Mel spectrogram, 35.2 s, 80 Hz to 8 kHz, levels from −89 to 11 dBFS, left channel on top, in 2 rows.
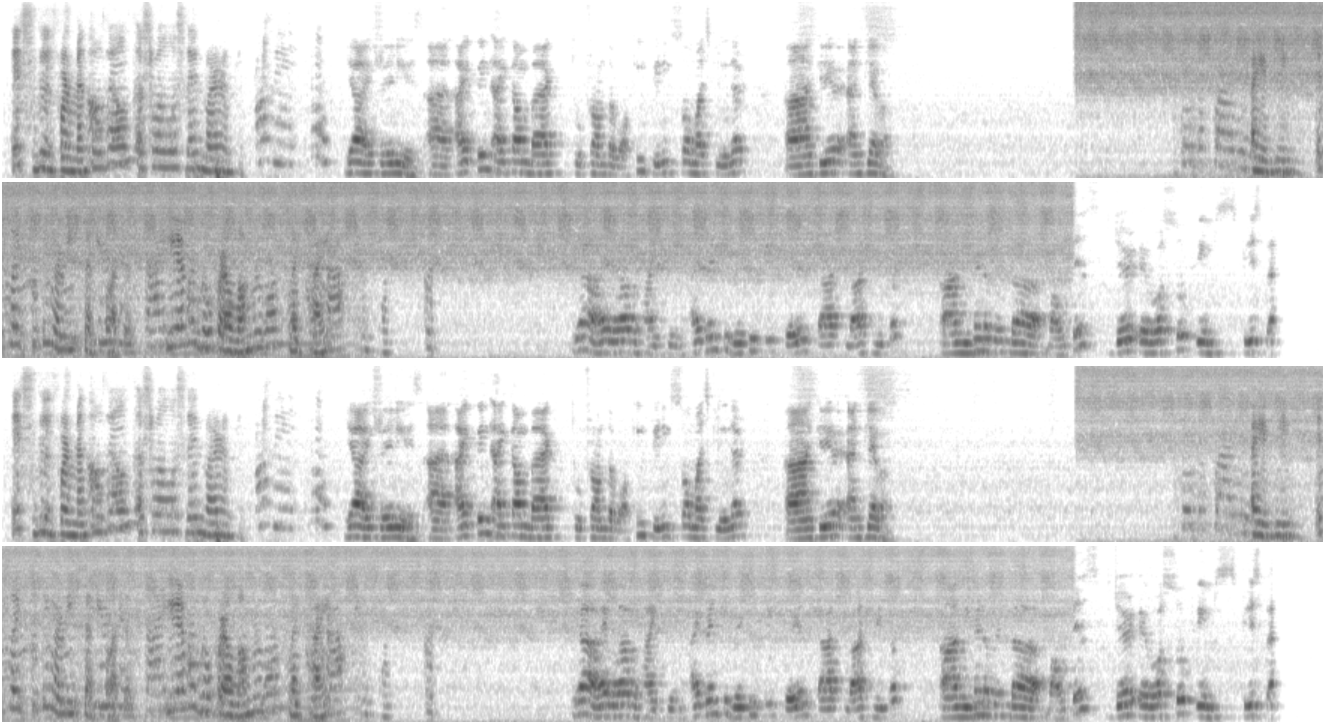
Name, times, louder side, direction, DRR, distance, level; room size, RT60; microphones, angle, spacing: voice 1, 0.1-3.1 3.4-4.4 15.7-22.8 23.2-23.4, left 1 dB, 10° left, 0.5 m, -34 dB
voice 2, 4.6-9.9 10.4-11.8 25.2-29.6 30.1-32.1 32.5-33.9 34.2-34.6, right 3 dB, 80° right, 0.9 m, -33 dB
sound 1, 14.3-31.9, left 7 dB, 85° left, 0.7 m, -35 dB
2.7 x 2.0 x 2.9 m
head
